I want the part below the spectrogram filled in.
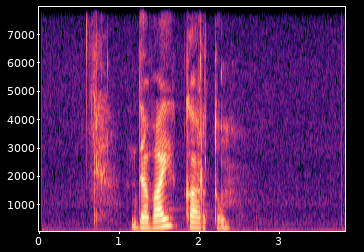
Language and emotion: Russian, neutral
